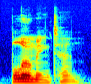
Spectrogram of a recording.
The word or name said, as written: bloomington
